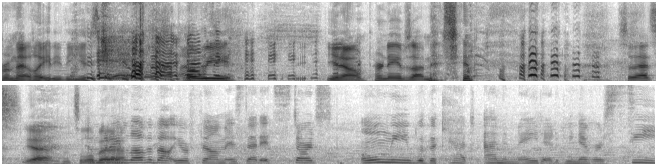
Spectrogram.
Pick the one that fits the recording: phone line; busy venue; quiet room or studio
busy venue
